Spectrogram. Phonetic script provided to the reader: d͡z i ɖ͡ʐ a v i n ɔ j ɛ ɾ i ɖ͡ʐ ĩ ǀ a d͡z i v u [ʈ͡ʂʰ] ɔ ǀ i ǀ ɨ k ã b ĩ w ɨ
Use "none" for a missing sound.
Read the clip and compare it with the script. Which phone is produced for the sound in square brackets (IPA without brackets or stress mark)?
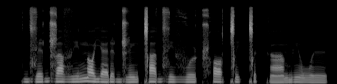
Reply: ʈ͡ʂʰ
